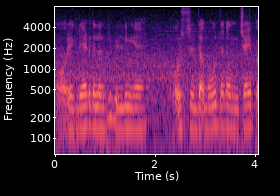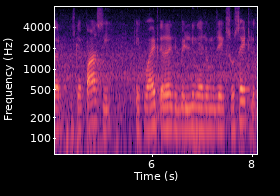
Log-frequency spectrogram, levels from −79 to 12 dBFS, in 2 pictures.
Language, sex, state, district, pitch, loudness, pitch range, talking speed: Hindi, male, Rajasthan, Bikaner, 140 Hz, -18 LUFS, 135-145 Hz, 205 wpm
